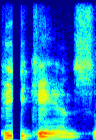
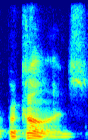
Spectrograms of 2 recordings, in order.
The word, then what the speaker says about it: pecans: forestry uh in timber pecans or pecans whichever way it depends on the prices depending upon how you say it but uh but we're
